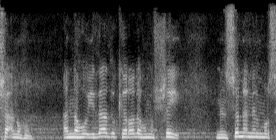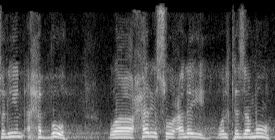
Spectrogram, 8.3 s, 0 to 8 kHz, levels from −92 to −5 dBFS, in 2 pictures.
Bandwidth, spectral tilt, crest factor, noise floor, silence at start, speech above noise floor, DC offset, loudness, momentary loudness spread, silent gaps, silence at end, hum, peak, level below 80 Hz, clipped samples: 8 kHz; -6.5 dB/octave; 14 dB; -44 dBFS; 0 s; 22 dB; under 0.1%; -22 LUFS; 9 LU; none; 0 s; none; -8 dBFS; -48 dBFS; under 0.1%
